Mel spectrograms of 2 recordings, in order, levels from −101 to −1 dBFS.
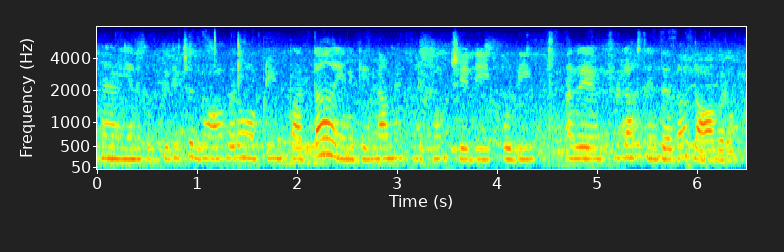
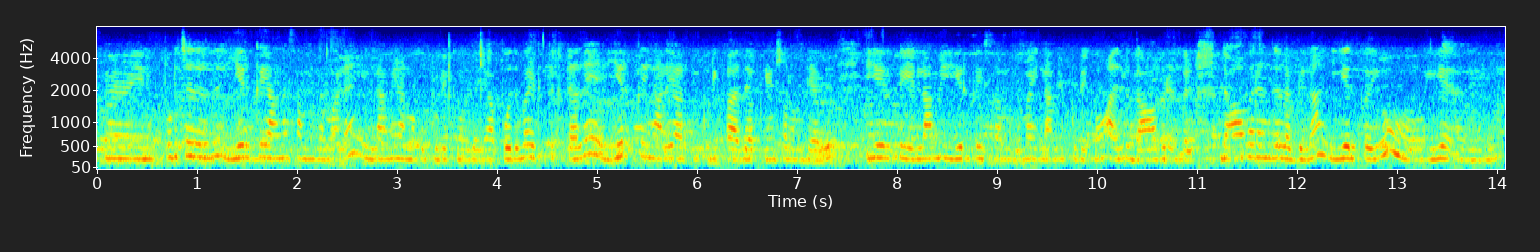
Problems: background sounds at intervals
